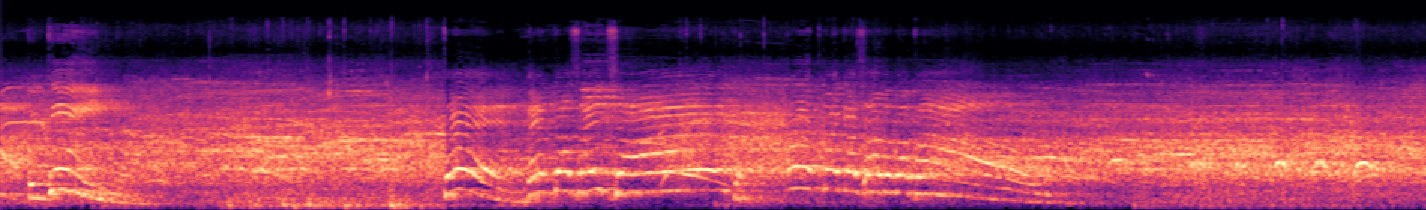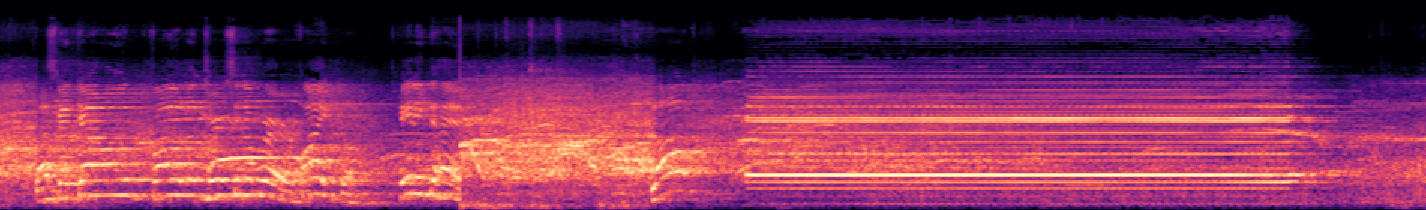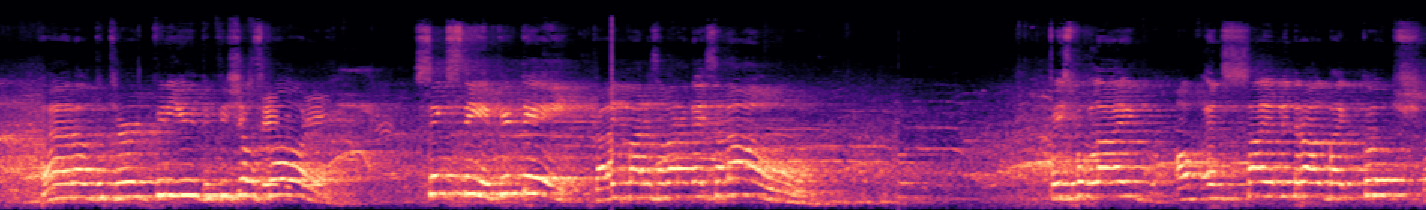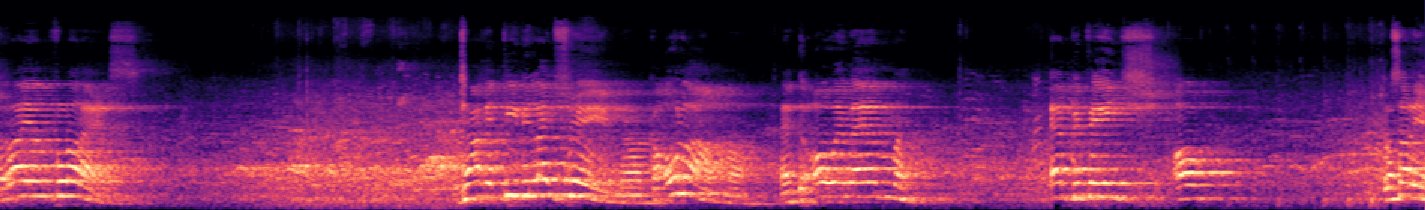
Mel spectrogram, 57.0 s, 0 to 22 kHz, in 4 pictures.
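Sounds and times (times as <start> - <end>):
crowd shouting and whooping: 0.0 - 29.1, 31.5 - 34.9, 36.1 - 40.5, 44.5 - 47.6, 54.5 - 57.0
arena buzzer: 21.7 - 27.6.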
